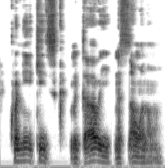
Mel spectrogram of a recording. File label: long day tired; talking phrase book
